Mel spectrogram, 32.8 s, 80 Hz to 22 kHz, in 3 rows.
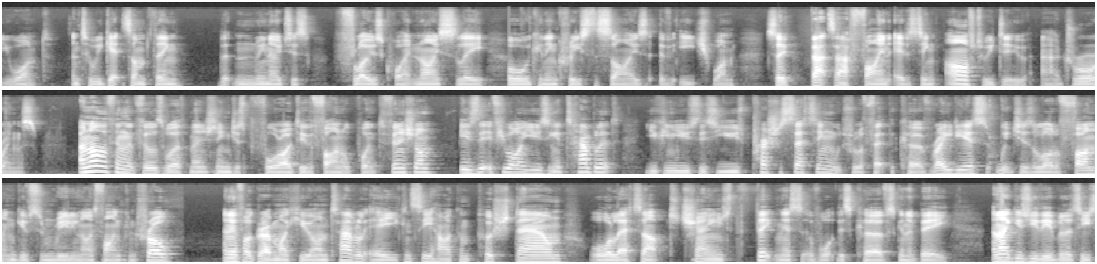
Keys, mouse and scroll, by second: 2.8 click, 3.0 scroll down 1, 3.2 shift+middle click, 3.5 click, 4.1 alt+s, 5.2 click, 6.6 alt+s, 7.7 click, 7.9 scroll down 1, 8.4 shift+middle click, 9.1 scroll down 1, 9.5 shift+middle click, 10.0 scroll up 1, 10.6 Tab.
